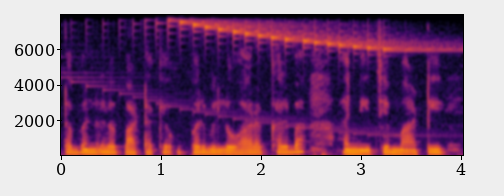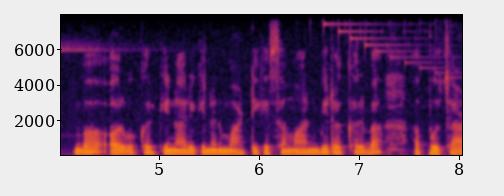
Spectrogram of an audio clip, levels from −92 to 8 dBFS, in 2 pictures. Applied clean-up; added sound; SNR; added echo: none; Wind chime; 14 dB; none.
